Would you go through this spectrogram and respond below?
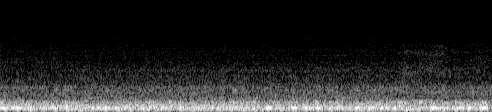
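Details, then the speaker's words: Bosch tumble dryer restarted after owner cleaning and maintenance, on a short programme: steady even low rumble, no knocks, squeals or scraping; drum turning smoothly, healthy. "Voilà, après on démarre. La machine s'allume et marche."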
